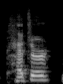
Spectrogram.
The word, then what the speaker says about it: Petr: Petr Mrazek, not Peter Mrazek, as I think I've been saying all season long.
